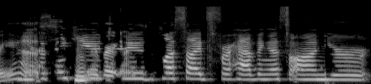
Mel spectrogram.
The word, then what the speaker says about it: Plus SideZ: casting sides plus sides sorry is silent is silent right well it's like sides like many side because it's the plus sides of gop1 medication so and we just do a z because plus sides is taken oh yeah so we're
